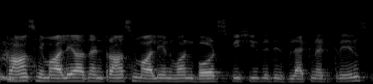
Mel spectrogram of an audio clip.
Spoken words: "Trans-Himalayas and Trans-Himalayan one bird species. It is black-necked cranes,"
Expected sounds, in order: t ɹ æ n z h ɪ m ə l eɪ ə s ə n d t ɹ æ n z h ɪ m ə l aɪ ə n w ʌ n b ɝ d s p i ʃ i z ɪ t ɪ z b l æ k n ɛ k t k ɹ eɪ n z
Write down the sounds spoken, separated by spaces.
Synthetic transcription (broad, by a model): t ɹ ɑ n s h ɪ m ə l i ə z ə n d t ɹ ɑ n s h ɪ m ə l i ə n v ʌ n b ɝ d s p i ʃ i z ɪ t ɪ z b l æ k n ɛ t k ɹ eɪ n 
